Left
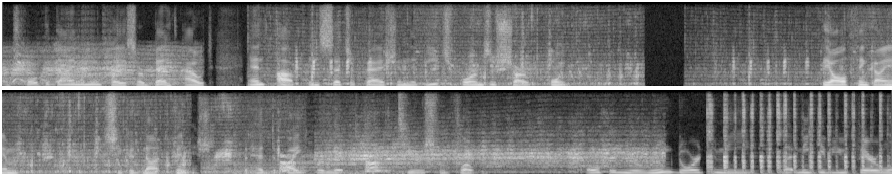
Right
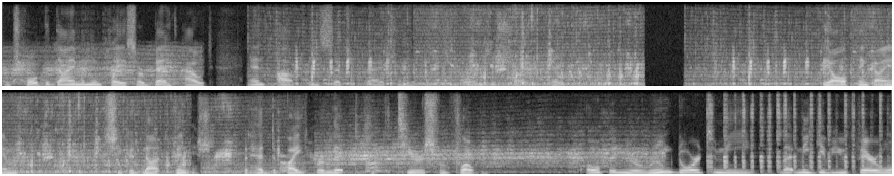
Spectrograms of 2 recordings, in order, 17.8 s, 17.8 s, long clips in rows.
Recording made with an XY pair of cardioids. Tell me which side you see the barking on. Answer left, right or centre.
left.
